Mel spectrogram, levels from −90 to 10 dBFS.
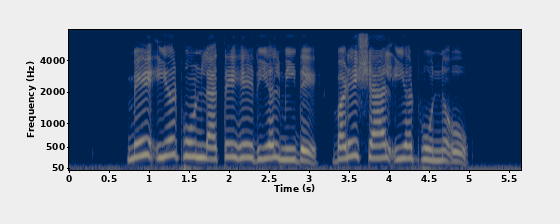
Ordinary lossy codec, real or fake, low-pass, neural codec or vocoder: none; real; 7.2 kHz; none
